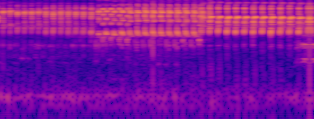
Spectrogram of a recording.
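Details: Caged fighter lovebird giving its long ngekek, a trill meant to provoke rival birds: a fast, shrill, buzzy chatter of evenly spaced pulses running without a break, slightly brighter and louder in the second half.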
